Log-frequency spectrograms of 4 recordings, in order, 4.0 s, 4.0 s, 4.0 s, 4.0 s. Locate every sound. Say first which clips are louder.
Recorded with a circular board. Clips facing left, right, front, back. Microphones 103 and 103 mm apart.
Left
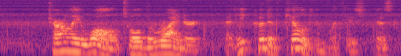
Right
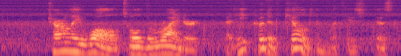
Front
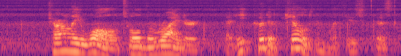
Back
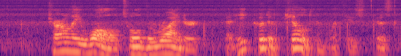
0.5 s a man speaking: even, front 3 dB; 5° right, 1.0 m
